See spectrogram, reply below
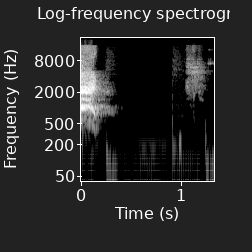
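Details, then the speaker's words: One dog sneeze: a single sharp, hissing burst that fades quickly into quiet room hum, with faint later noises. "bro are you good can you hear oh I heard it Jesus Christ buddy sneeze again"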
